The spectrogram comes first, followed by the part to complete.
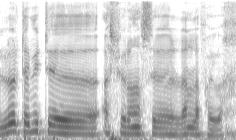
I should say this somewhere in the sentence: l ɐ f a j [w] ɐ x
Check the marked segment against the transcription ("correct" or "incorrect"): correct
